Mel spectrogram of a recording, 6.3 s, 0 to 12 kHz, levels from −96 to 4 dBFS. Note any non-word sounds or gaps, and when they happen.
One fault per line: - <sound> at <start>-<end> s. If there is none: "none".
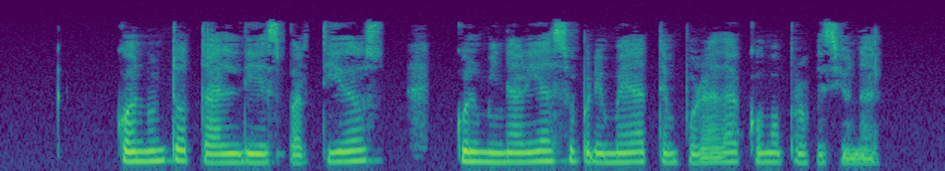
none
